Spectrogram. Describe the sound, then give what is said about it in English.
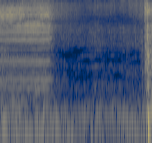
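The doorbell buzzer of a ground-floor apartment with an outside entrance, in a white stucco apartment house halfway up a hill on Melrose Avenue, east of Vermont, sounds once, a harsh, steady electric buzz lasting under a second, then stops, leaving quiet background noise until a short thump near the end. “They had a ground floor apartment with an outside entrance. Carol rang the bell.”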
